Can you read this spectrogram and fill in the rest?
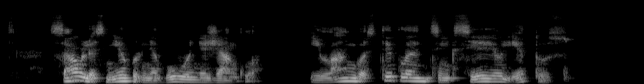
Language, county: Lithuanian, Klaipėda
